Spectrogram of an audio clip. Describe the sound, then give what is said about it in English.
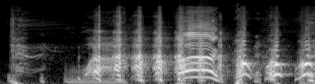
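A dog bark sound effect played from a soundboard: a quick, loud series of sharp yaps, about eight barks in three seconds, with a brief low growl near the start and a hint of laughter mixed in. “You know, if you really want to piss off your neighbors, get a puppy and give it the same name as their child.”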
